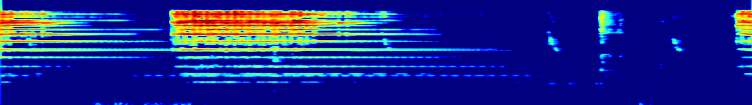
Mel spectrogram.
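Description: Altar bells rung at the elevation of the chalice after the words of consecration: a bright jingling ring dies away, a fresh ring comes about two seconds in and fades over a few seconds, and another starts right at the end.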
